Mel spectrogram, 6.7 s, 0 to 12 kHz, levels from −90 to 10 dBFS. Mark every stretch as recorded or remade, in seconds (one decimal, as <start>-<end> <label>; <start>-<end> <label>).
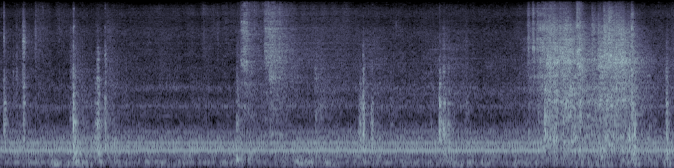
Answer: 0.0-1.3 recorded; 1.3-2.3 remade; 2.3-2.9 recorded; 2.9-3.6 remade; 3.6-5.1 recorded; 5.1-6.0 remade; 6.0-6.7 recorded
